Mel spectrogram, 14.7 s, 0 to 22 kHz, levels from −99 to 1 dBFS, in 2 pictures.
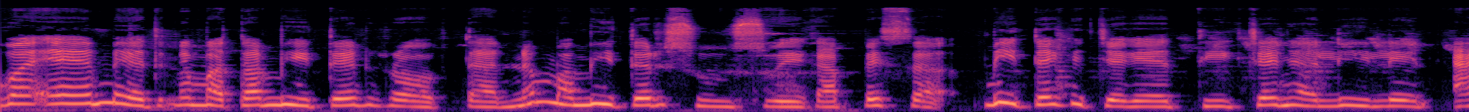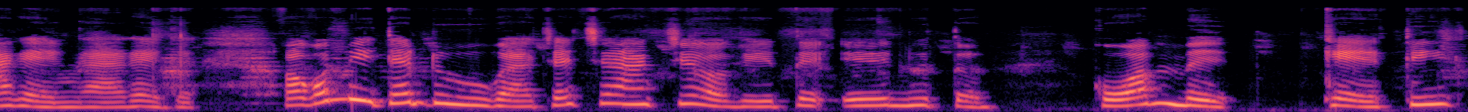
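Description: Listening through this speech recording, nothing stood out as a technical fault at any point.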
